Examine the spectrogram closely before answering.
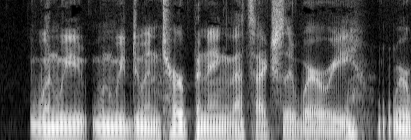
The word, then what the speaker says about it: interpreting: spell it interpreting so a lot of people sometimes think it's called interpening but it's called interpreting that is a word that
